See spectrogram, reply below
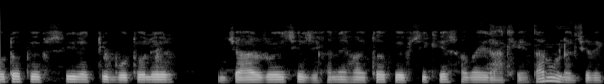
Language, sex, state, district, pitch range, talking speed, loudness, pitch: Bengali, male, West Bengal, North 24 Parganas, 110-115 Hz, 170 wpm, -26 LUFS, 115 Hz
